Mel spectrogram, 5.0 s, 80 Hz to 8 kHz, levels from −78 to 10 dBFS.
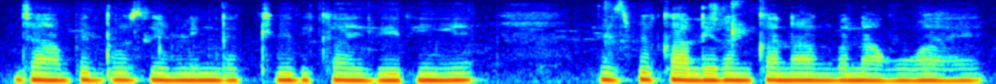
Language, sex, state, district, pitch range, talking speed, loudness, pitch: Hindi, female, Uttar Pradesh, Lalitpur, 175-185 Hz, 205 wpm, -12 LUFS, 180 Hz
